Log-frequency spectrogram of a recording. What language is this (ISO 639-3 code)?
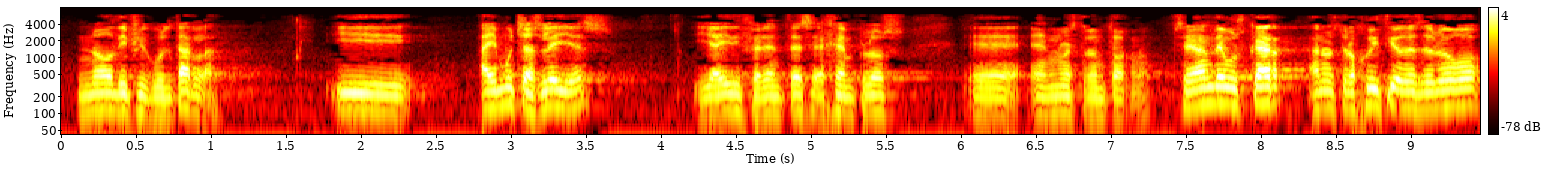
spa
